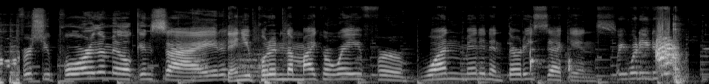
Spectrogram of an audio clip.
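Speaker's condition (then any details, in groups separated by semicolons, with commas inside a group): No condition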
